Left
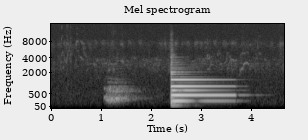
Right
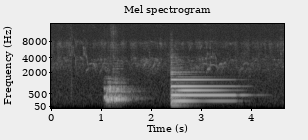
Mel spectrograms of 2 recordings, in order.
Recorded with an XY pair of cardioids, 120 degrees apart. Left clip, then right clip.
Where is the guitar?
50° left, 2 m.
